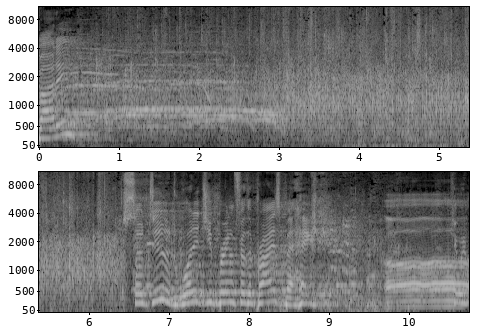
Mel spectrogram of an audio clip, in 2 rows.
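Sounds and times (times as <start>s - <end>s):
speech: 0.0s - 0.6s, 6.4s - 10.7s
audience applause: 0.3s - 7.2s
laughter: 6.4s - 7.6s, 8.5s - 10.7s.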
